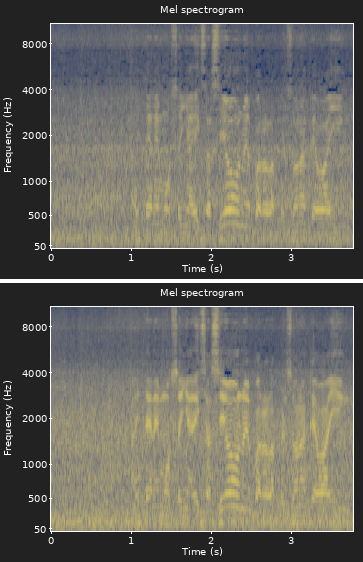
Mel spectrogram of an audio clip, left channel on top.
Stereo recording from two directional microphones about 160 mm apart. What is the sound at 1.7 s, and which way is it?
Speech, 15° left (ahead or behind).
